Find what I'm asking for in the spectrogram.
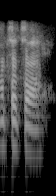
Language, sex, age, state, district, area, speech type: Maithili, male, 30-45, Bihar, Supaul, rural, conversation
